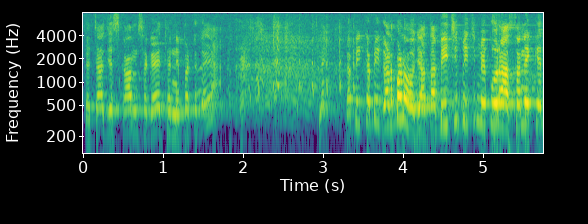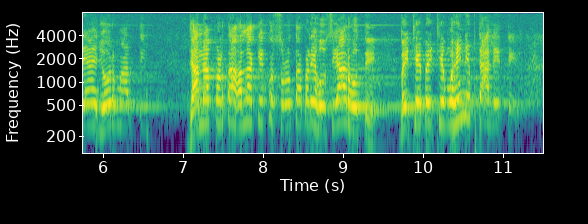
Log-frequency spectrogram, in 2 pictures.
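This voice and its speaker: A man performing comic poetry on stage, bantering with the crowd and chanting his verses slowly. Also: very high voice, steady tone. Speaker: comic poet. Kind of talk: stand-up comic poetry at a live recital.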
